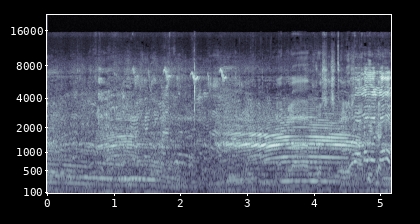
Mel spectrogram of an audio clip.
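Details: Calf having a nose rope fitted, in Indonesia: a drawn-out harmonic moo rising and falling over several seconds, with a man talking in the background.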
